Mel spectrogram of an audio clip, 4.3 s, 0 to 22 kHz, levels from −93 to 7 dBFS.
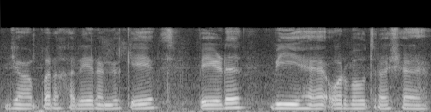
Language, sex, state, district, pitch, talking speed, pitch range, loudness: Hindi, male, Uttar Pradesh, Shamli, 140 Hz, 165 wpm, 135-145 Hz, -14 LUFS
